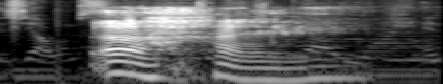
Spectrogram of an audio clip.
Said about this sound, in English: I already started yawning.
